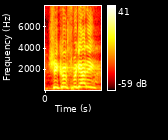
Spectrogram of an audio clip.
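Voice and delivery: ordinary delivery

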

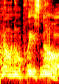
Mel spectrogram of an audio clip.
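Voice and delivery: high, loud comic begging; retold panicky protest; mock pleading. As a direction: beg in hammed-up dread. Retold pleading at teammate showing up.

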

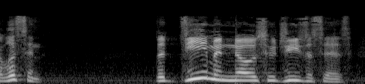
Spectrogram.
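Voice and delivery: ordinary talk, nothing marked

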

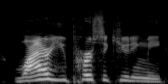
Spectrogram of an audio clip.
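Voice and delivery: calling out. Acted. Jesus calling out to Saul on the road, loud. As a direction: call across the road.

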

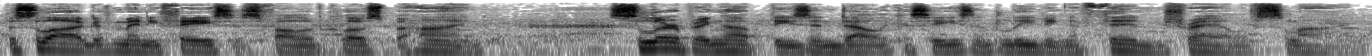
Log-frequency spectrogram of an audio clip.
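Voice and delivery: normal talking voice

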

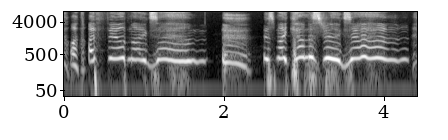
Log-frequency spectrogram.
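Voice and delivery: high, slow hammed-up wail; mock sobbing teen. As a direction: wail it like a kid who failed. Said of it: "And he's crying".

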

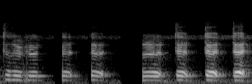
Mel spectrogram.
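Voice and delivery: soft, rhythmic "dut" knocks; imitated knocking. Gambler doing a secret code knock, imitated politely. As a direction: tap out a secret code with the voice, quietly. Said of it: "trying to do secret code".

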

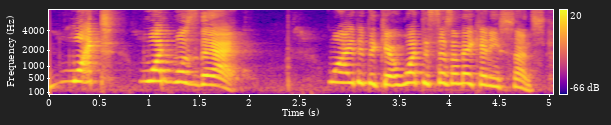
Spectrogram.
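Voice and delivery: very high, outraged mock yell; yelling at screen. Movie watcher ranting at the screen, high mock-outraged yell. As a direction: screech in disbelief at a bad film. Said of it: "ends up yelling at the screen".

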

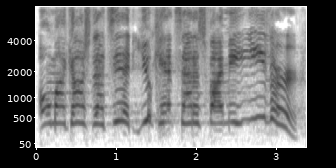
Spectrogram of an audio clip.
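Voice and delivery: high, loud delighted shout of discovery; joyful yell. Retold or imitated. Wife telling her husband the answer in a restaurant, joyful loud yell. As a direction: shout it out like a sudden happy revelation. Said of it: "and she yelled out".

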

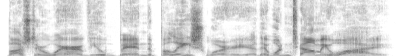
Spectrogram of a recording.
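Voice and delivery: a hint of an anxious uncle; worried old uncle. A narrator's reading. Harry voiced in story.

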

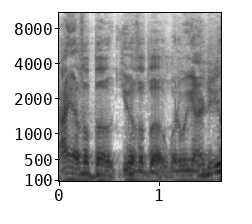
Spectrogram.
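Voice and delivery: low, flat parody of a bragging neighbor; mock boastful neighbor. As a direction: lampoon the keeping-up crowd. Mocking competing boat owners.

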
